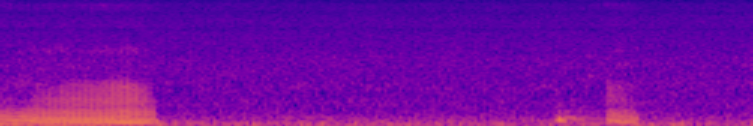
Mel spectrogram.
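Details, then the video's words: Betty, a senior pet cat who has snored loudly all her life without congestion, sleeps indoors; a loud, buzzy, rumbling snore lasts about a second, then a quieter, shorter snore follows after a pause. "Loudly Snoring Cat"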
